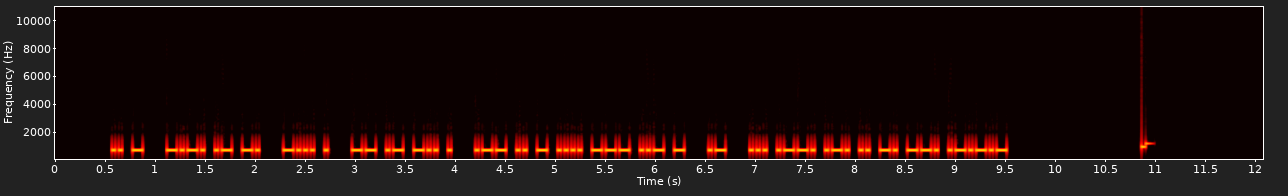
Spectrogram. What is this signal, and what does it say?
Morse code, heard as a keyed tone, about 34 wpm, 700 Hz. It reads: IT CAN BE MADE WITHOUT A SPRING.
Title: Sentences from Top 1200 Words 35wpm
